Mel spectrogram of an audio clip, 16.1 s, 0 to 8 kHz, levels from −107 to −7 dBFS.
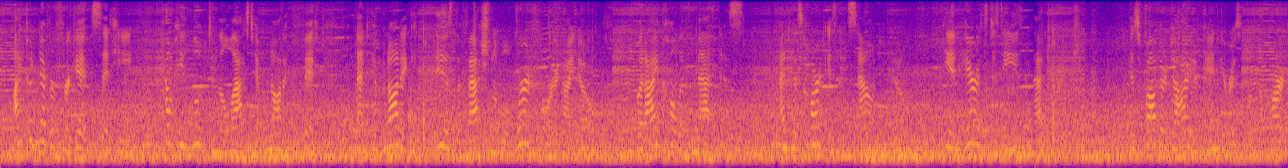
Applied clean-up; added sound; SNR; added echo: none; Wind / Ocean; -2 dB; none.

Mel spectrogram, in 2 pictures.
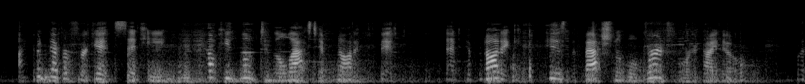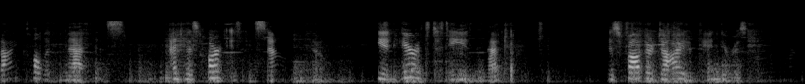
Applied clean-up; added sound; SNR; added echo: neural mask model RNNoise.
